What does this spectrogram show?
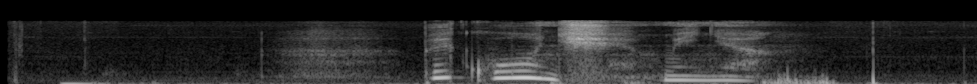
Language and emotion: Russian, sad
